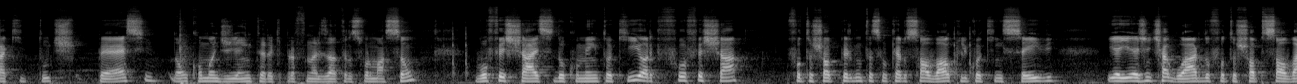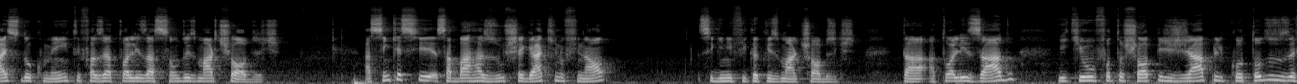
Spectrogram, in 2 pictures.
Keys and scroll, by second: 0.0-0.5 typing, 1.5 super+s, 1.8 super+Return.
